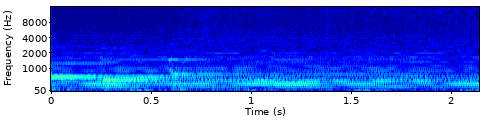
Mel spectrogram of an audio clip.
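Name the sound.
rain falling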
